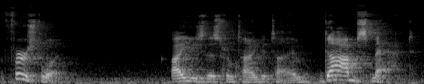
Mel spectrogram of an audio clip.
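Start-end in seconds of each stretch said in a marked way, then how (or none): 3.2-4.1 high excited announcement of the word; gobsmacked. Real, not acted. Sharing a favorite word, delighted. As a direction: say it with delight, pitched up.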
